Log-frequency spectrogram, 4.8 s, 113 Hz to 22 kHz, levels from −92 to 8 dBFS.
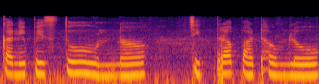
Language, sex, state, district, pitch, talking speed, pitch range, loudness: Telugu, female, Andhra Pradesh, Sri Satya Sai, 210 Hz, 40 wpm, 200-225 Hz, -15 LUFS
